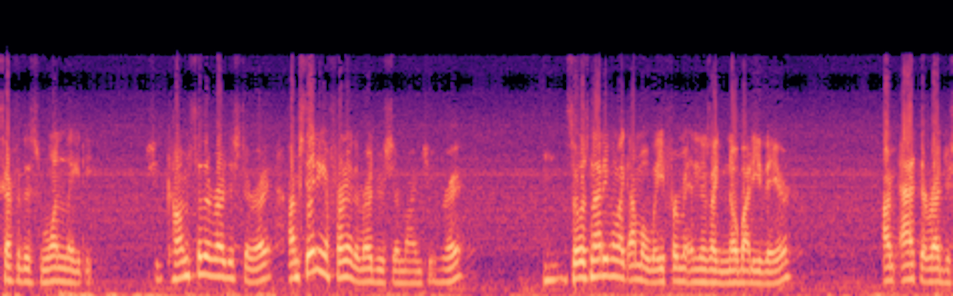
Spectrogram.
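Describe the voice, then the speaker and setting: A man races along at a very fast pace, his pitch varying in an ordinary way, with noticeable background noise behind him. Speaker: retail worker. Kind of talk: casual chat.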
